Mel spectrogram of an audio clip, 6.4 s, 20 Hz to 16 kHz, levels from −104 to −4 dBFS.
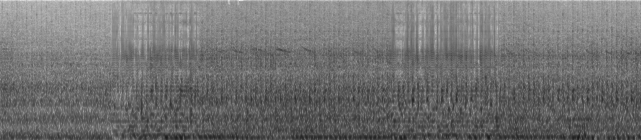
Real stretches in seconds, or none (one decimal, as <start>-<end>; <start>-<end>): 0.0-1.1; 2.0-3.9; 5.0-6.4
